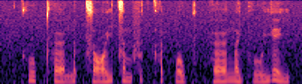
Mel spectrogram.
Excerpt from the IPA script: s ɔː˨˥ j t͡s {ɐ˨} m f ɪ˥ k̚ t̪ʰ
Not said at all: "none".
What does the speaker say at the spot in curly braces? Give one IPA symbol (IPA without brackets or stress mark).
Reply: ɐ˧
